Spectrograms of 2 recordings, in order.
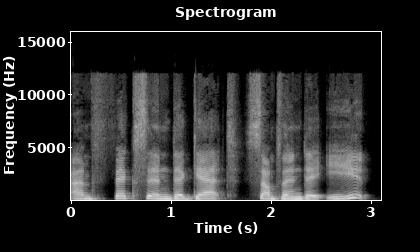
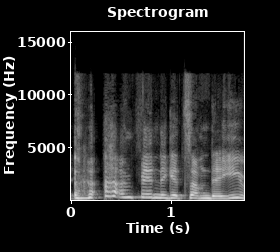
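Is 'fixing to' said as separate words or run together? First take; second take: separate words; run together. First: 'Fixin' to' is said as separate words. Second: 'Fixin' to' is run together as 'finna'. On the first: "instead of saying I'm fixin' to get something to eat" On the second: "they like jumble their words together"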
